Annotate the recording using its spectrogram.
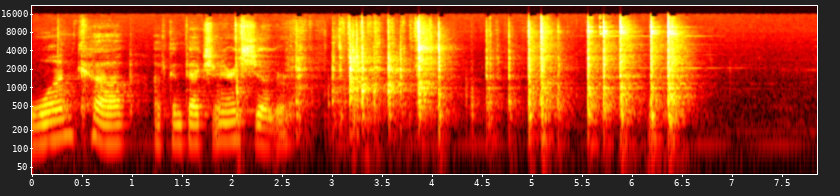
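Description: A metal cup knocks against a plastic bowl.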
